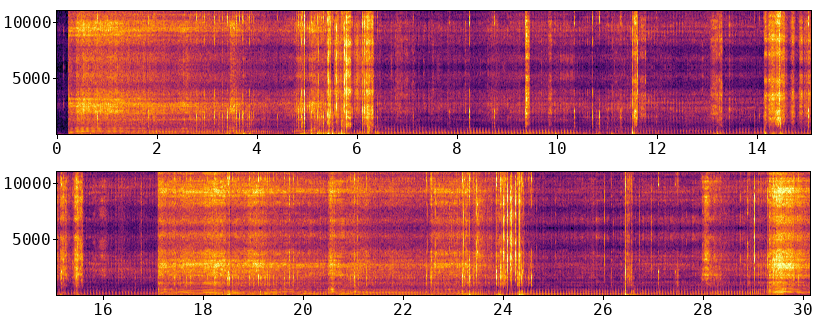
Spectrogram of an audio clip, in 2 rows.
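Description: Kawasaki KX450F single-cylinder four-stroke motocross engine running, its revs rising and falling with the throttle. Loud knocks and rattles around five seconds in, with a quieter, lower-revving stretch after it before the engine is revved up again.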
